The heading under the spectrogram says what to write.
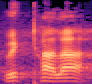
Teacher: ಆ ಠ ಅನ್ನುವ ಮಹಾಪ್ರಾಣ ಉಚ್ಚಾರ ಮಾಡುವಾಗಲೇ ಎದೆ ಮೇಲೆ ಒಂದು ಹೊಡೆದಾಗ ಆಗುತ್ತೆ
